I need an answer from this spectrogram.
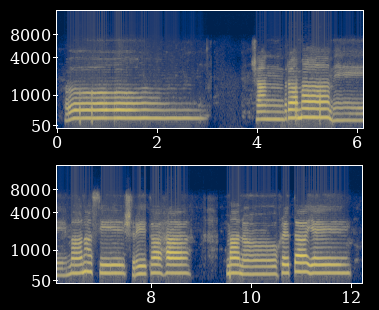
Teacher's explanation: it starts lower.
